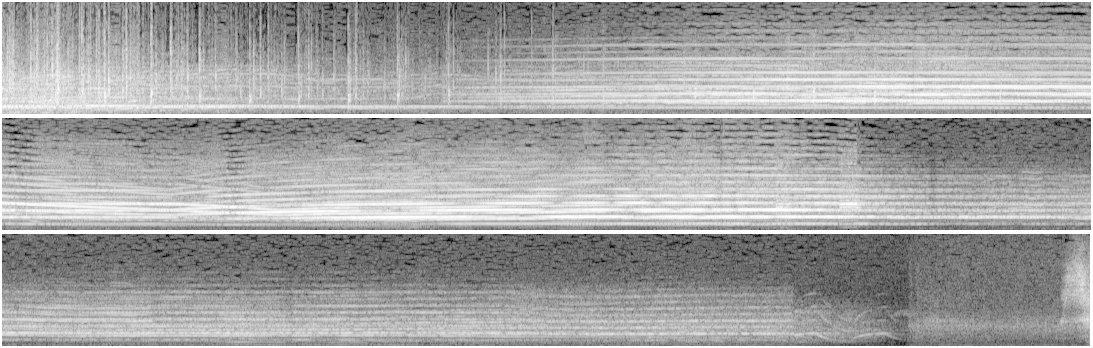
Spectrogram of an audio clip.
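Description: Several motorcade escort sirens sounding together as steady pitched tones over crowd noise at first. Their pitches slide down and cross each other about halfway through as they pass, then they fade away and stop just before the end.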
